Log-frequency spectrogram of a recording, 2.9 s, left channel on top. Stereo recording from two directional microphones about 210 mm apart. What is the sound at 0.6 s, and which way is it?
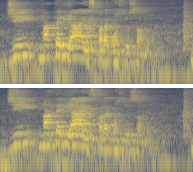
Speech, 25° left (ahead or behind).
